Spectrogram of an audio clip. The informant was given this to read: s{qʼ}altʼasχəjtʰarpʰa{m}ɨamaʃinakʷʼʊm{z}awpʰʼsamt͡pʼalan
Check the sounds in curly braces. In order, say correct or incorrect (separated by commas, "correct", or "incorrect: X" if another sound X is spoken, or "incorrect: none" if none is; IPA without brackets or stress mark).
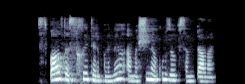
incorrect: pʼ, incorrect: n, correct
